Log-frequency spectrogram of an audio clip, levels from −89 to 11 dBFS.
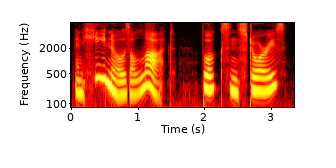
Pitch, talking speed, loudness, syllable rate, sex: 225 Hz, 125 wpm, -15 LUFS, 3.7 syllables/s, female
